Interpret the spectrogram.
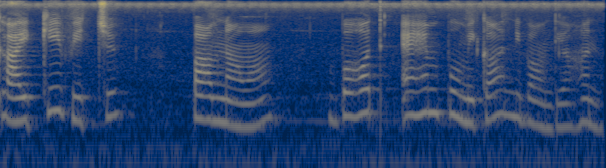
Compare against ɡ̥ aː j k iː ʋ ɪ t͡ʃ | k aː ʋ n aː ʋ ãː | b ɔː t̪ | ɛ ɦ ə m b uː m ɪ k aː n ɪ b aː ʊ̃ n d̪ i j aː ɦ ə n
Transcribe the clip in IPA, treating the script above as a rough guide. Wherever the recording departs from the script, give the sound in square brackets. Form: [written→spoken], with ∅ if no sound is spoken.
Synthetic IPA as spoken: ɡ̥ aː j k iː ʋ ɪ t͡ʃ | [k→p] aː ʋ n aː ʋ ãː | b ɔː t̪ | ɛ ɦ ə m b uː m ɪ k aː n ɪ b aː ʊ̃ n d̪ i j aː ɦ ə n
